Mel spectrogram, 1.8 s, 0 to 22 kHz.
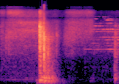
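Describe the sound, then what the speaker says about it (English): A pocket door sliding shut inside the bedroom of a 2024 Grand Design Reflection 362TBS fifth-wheel RV, giving one solid close thump followed by a softer knock about a second later, near and alone. "Pocket door to close off this area."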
